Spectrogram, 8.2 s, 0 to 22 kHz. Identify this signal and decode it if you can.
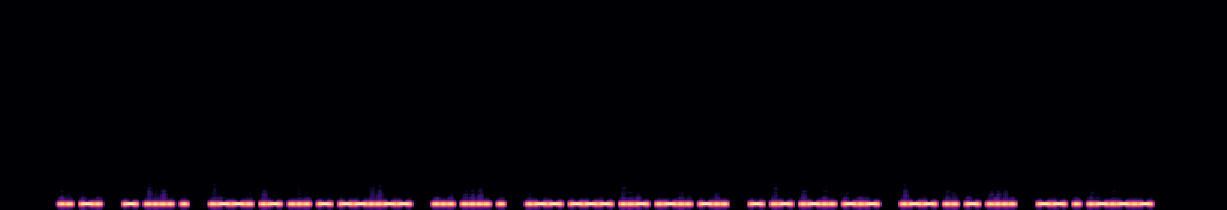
Morse code, heard as a keyed tone, about 50 wpm, 700 Hz. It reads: IN THE PAST, SHE WOULD TALK WITH ME.
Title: Sentences from Top 1000 Words - Review Part 3 - 50wpm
